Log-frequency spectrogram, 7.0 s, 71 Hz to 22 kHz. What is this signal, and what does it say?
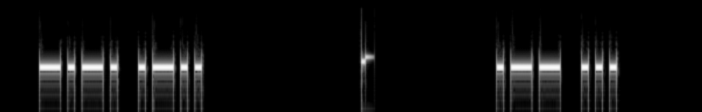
Morse code, heard as a keyed tone, about 17 wpm, 700 Hz. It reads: CL WS
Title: Top Two Letter Combinations in Words 17wpm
